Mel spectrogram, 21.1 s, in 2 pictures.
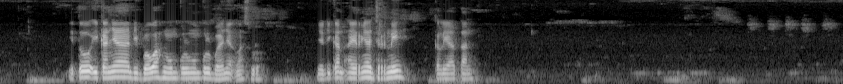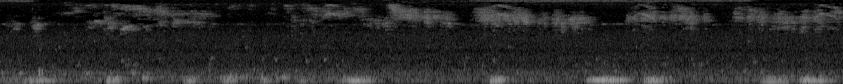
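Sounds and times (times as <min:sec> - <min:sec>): birds chirping and twittering: 0:00.0 - 0:21.0
dull low thumps: 0:02.0 - 0:04.3.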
